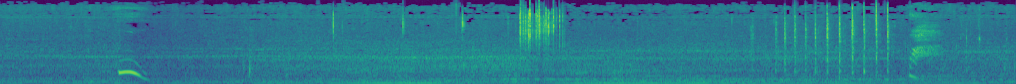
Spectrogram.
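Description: Pearls click softly against a shell.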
